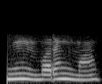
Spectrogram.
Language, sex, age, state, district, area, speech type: Tamil, female, 30-45, Tamil Nadu, Tirupattur, rural, conversation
